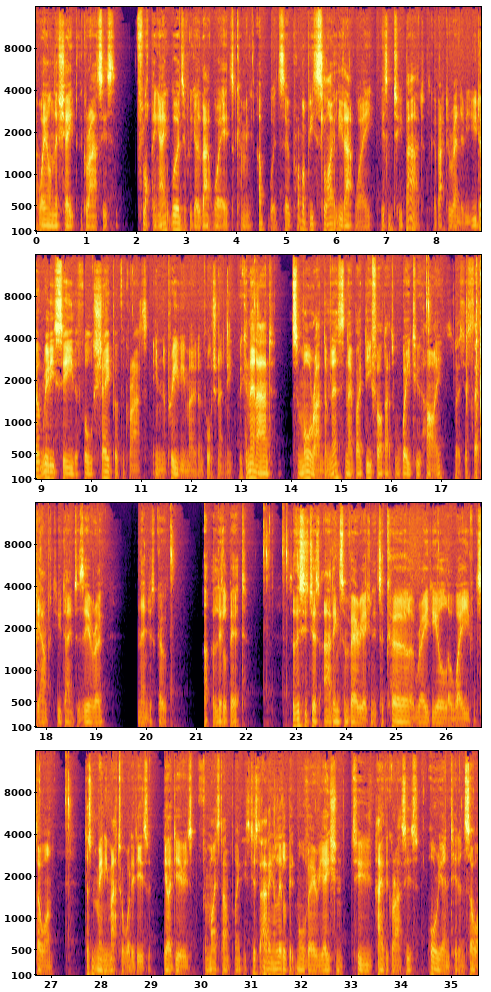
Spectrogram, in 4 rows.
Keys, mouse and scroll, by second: 12.9 click, 16.7 click, 17.5 KP_0, 17.7 KP_Enter, 20.5 click, 27.3 click.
